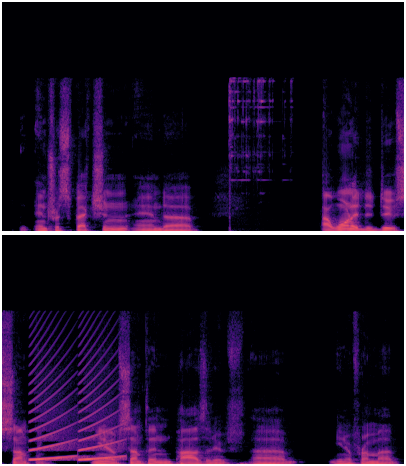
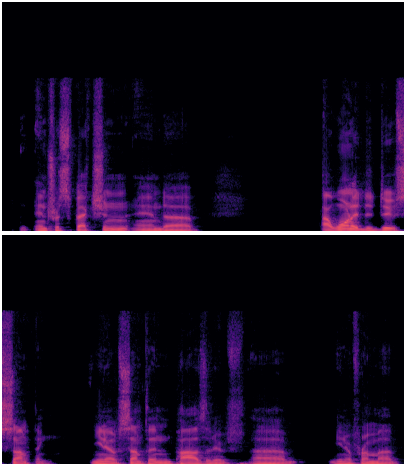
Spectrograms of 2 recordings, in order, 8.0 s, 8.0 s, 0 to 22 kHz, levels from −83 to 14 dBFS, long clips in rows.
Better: second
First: jangling keys; faint; at 2.5 s; peak 15 dB below the speech // siren; loud; at 4.5 s; peak 4 dB above the speech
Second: none

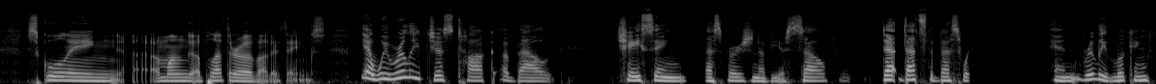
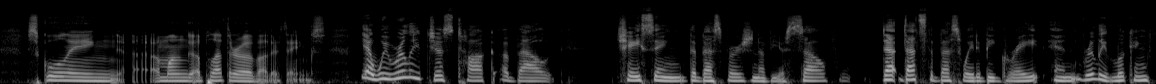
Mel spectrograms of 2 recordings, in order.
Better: second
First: audio cutting out; at 7 s and at 9.5 s for 1 s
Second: none

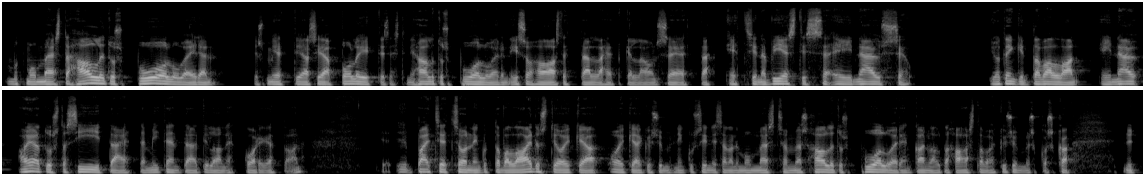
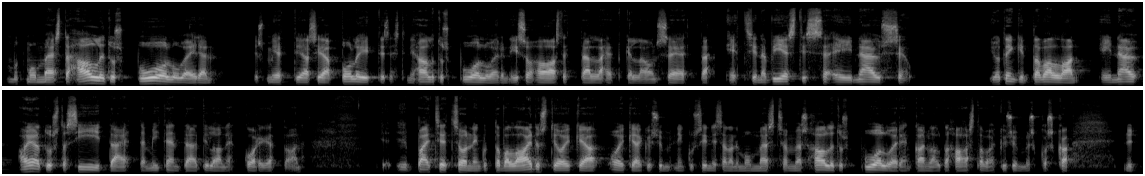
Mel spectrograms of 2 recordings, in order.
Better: first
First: none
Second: thin; very; fading below 350 Hz

